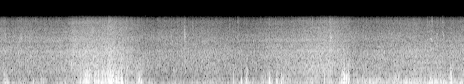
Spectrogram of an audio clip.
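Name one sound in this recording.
Waves wash and break on a shore.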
